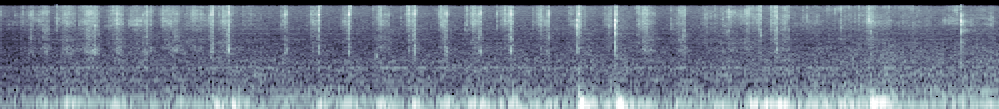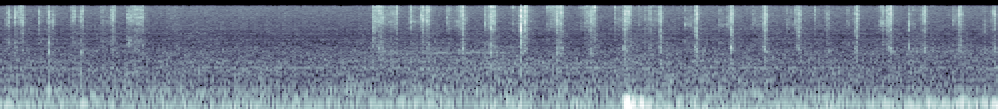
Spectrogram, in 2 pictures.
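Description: A small, solid, clear acrylic gem held between the fingers is scratched with a black bristle spoolie brush. Quick, crisp, bristly scratching strokes with bright ticks come in bursts over a low handling rumble, easing into a quieter stretch midway before the scratching picks up again.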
